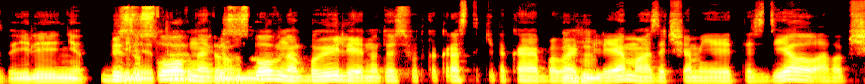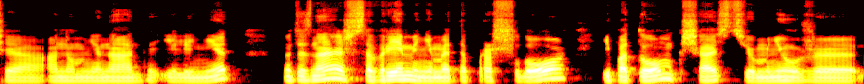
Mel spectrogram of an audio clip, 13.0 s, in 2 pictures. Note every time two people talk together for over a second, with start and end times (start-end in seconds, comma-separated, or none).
0.8-2.0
